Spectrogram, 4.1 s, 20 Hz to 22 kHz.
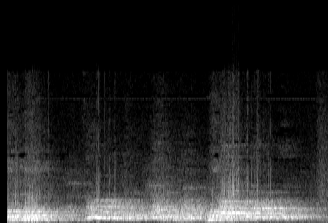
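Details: Dogs barking at a site called The Barking Lot, recorded 24 October 2014; loud, dense overlapping barks and yips fill the clip continuously, with surges near one second and again after two and a half seconds.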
